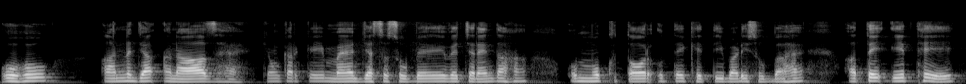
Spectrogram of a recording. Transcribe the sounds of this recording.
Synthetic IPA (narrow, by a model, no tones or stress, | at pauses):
ʊɦo | ənd͡ʒãːʔənaːzɦɛːkjõːkəɾkeːmɛ̃ːd͡ʒɪssuːbeːʋɪt͡ʃɾɛ̃ːnd̪aːɦãː | oːmʊkʰt̪ɔːɾʊt̪ːeːkʰeːt̪iːbaːɽiːsoːbaːɦɛː | ət̪eːɪt̪ʰːeː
